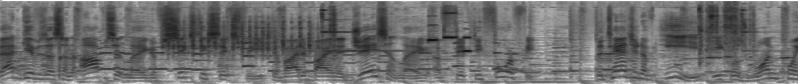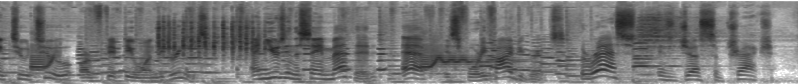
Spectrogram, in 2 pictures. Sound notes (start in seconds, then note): none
